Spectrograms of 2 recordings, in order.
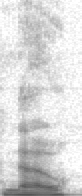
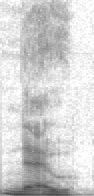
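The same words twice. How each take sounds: First: Said in a smooth southern English accent. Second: Said in a northern English accent. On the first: "Marty would say like no" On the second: "she would go no like that"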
